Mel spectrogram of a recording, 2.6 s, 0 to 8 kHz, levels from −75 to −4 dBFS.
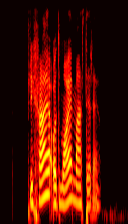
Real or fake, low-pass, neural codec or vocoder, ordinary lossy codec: fake; 7.2 kHz; vocoder, 44.1 kHz, 80 mel bands, Vocos; none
